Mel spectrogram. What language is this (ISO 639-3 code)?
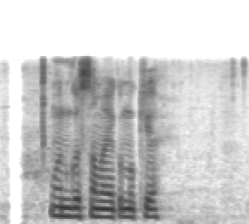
nep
